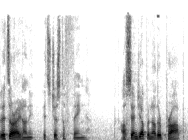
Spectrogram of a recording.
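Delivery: soft, low, soothing voice; imitating an unruffled, forgiving father; gentle reassuring dad. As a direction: reassure tenderly, hushed and low. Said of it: "Now, that's not my dad".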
